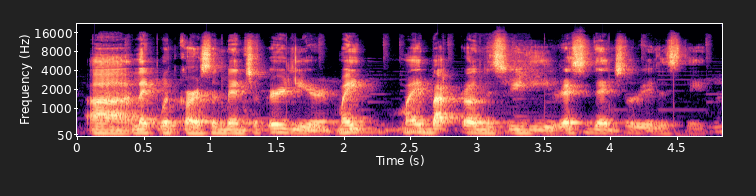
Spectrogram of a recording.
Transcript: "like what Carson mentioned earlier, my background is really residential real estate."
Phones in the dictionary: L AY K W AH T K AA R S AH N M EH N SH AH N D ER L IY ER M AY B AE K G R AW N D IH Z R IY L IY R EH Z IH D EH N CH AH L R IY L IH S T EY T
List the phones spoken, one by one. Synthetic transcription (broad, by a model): L AY K W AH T K AA R S AH N M EH N SH AH N D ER L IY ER M AY B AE K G R AW N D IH S R IY L IY R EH S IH D EH N SH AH L R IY L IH S T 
